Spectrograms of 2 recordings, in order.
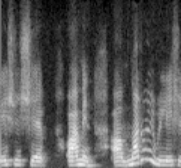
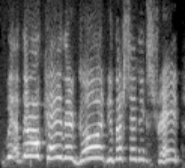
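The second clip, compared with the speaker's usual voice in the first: much higher, singsong dismissal; mock breezy. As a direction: brush it off in a chirpy voice. Mocking a naive assumption.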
